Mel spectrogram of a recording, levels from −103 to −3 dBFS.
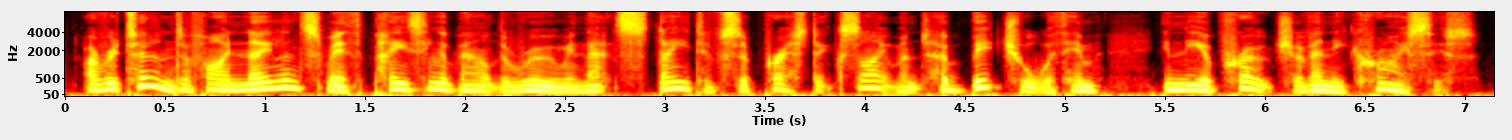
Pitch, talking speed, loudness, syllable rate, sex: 155 Hz, 210 wpm, -18 LUFS, 6.2 syllables/s, male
